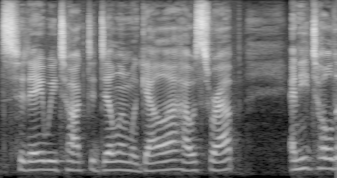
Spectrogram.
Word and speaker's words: Wegela: I want to welcome State Representative Dylan Wegela. Thanks for being here today. Thanks for having me on. Also, thanks for pronouncing the name correctly.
